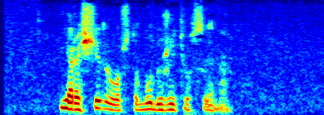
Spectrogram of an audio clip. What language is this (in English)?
Russian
